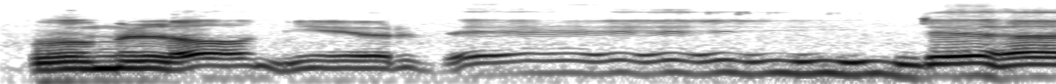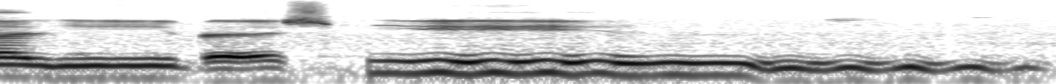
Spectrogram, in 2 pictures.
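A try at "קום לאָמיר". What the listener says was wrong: Beautiful.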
